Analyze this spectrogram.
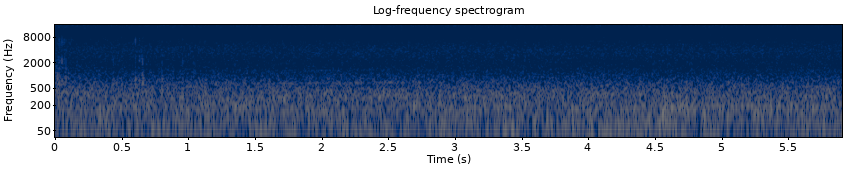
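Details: Steady broadband rushing noise, like wind or distant water, with no animal calls.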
